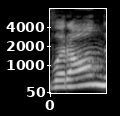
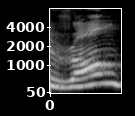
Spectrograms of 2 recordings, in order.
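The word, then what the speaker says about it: wrong: कलाई फिर है डब्लू आर ओ एन जी वारंग नहीं रंग पढ़ेंगे रंग रंग का मतलब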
